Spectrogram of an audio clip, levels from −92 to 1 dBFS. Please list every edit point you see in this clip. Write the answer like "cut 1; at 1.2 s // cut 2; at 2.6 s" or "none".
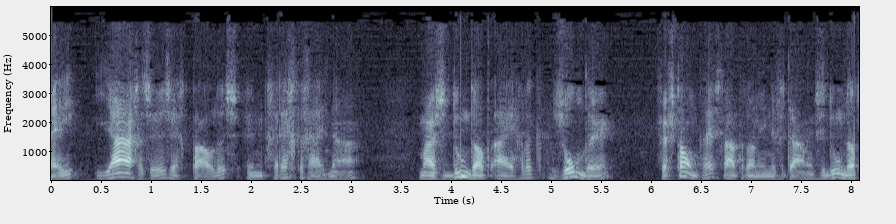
none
